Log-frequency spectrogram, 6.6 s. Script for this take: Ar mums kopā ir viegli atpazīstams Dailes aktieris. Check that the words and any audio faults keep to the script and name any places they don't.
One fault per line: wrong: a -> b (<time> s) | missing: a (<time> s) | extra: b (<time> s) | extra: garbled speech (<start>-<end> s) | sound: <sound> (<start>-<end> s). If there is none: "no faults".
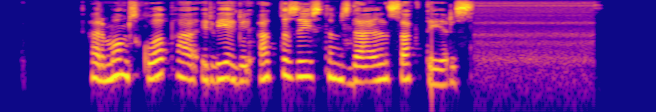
no faults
